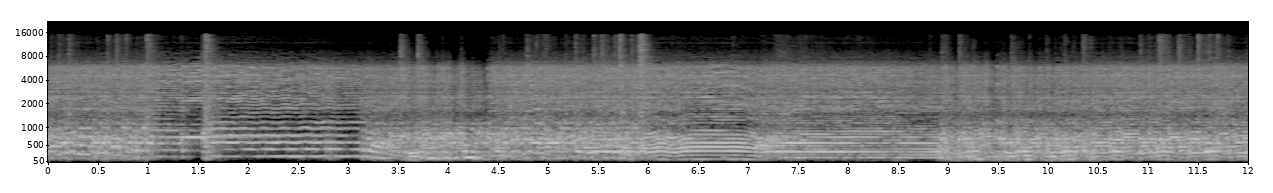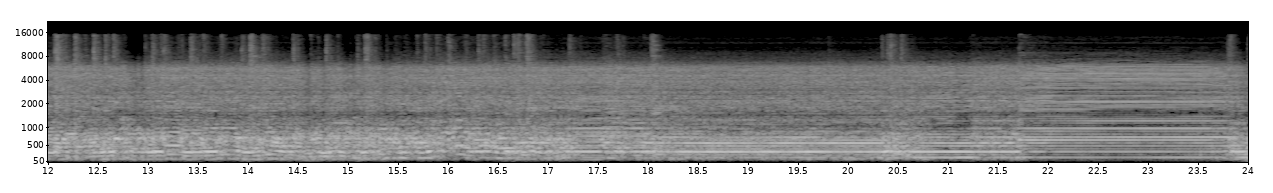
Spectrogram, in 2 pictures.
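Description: Electric guitar played through an amplifier: a lead line with string bends and a long held note about two-thirds of the way through.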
